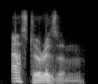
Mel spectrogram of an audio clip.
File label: "asterism", British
